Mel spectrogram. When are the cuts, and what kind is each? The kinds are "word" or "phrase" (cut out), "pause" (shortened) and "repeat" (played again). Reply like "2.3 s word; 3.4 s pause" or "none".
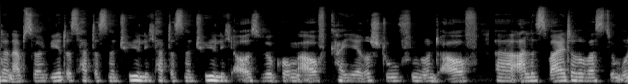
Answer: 1.6 s repeat; 3.3 s word; 4.9 s pause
